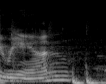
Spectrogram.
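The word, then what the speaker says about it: Ryann: At least I think it's Ryan. I've been pronouncing it Ryan. It's spelled R-Y-A-N-N, so it could be Rianne.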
